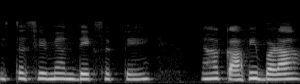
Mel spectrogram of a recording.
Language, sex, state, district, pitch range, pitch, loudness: Hindi, female, Bihar, Saharsa, 240-260 Hz, 250 Hz, -23 LUFS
